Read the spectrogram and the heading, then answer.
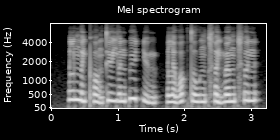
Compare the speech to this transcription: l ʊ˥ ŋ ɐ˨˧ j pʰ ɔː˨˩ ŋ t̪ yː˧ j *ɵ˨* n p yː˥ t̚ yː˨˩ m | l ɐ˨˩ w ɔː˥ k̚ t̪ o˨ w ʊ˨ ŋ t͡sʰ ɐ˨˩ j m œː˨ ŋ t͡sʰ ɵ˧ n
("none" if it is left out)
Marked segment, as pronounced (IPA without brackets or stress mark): ɵ˨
